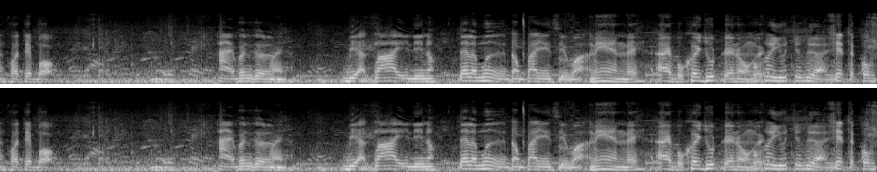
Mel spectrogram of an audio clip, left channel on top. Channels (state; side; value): identical; both; correlation 1.00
